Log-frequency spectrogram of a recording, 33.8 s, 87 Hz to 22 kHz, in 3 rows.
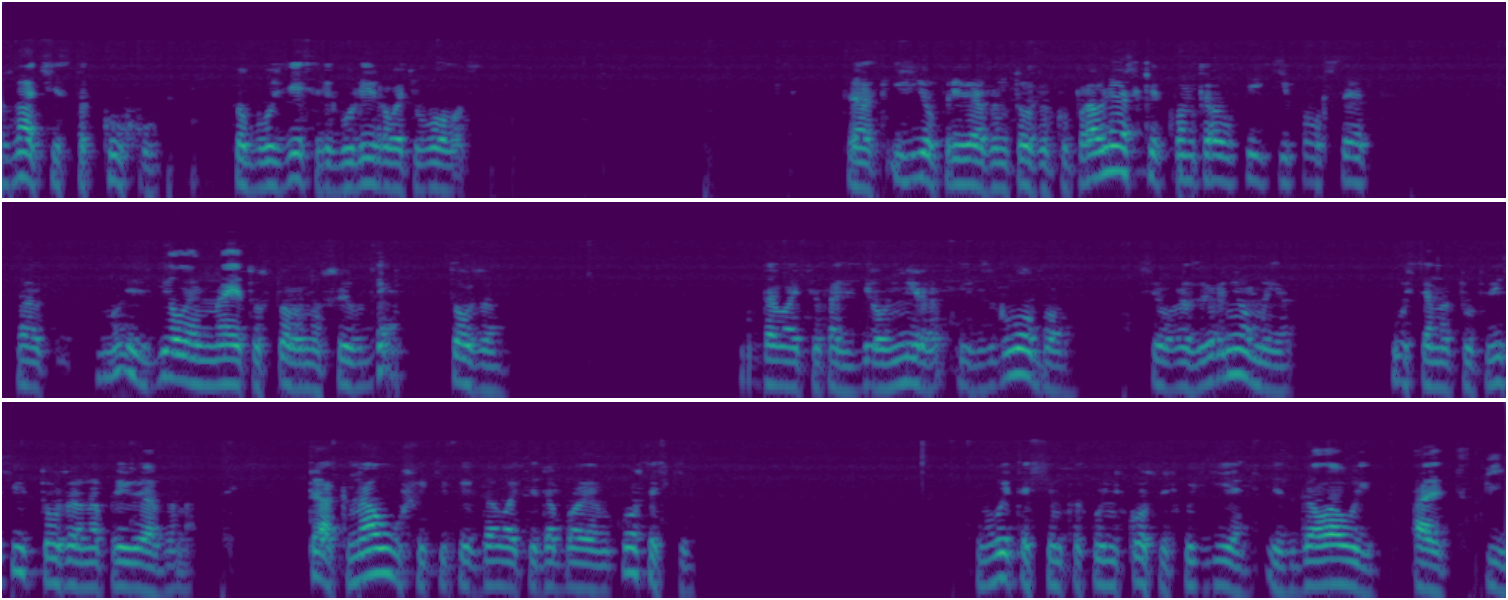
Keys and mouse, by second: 0.1 middle click, 1.2 g, 2.3 click, 2.6 middle click, 5.2 middle click, 6.6 click, 7.6 shift+click, 8.7 ctrl+p, 10.6 middle click, 12.3 click, 14.1 shift+d, 15.5 click, 17.2-18.4 right drag, 19.7-21.9 middle drag, 22.7 middle click, 24.2 middle click, 26.0-27.4 middle drag, 29.7 click, 30.6 e, 31.8 click, 32.3 click, 33.4 alt+p.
